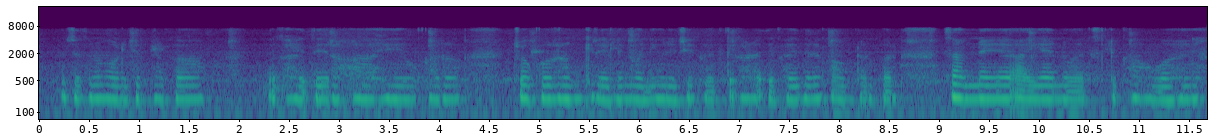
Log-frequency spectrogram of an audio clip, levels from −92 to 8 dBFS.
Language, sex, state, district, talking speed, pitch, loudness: Hindi, female, Uttar Pradesh, Gorakhpur, 120 wpm, 195 Hz, -39 LUFS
